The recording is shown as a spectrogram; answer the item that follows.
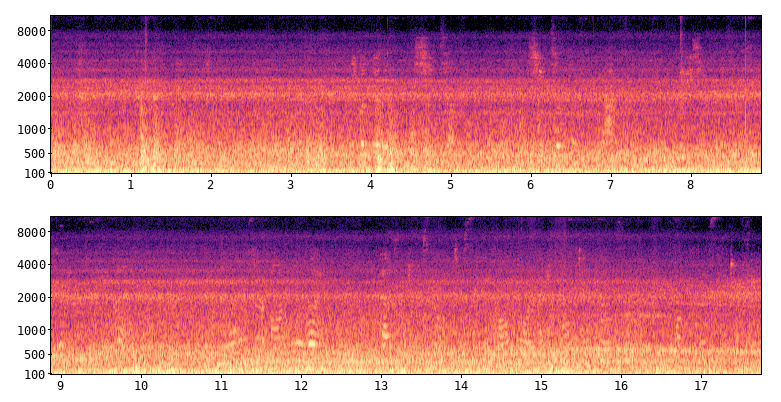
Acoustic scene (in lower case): subway train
